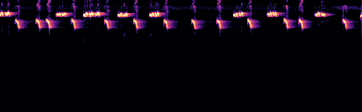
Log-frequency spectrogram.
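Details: Master recording of kolibri ninja song for tutoring caged birds: sharp, very high chirps paired with short flat whistles, repeated steadily about twice per second throughout.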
